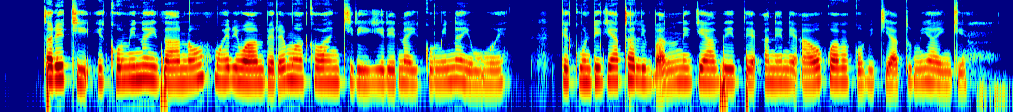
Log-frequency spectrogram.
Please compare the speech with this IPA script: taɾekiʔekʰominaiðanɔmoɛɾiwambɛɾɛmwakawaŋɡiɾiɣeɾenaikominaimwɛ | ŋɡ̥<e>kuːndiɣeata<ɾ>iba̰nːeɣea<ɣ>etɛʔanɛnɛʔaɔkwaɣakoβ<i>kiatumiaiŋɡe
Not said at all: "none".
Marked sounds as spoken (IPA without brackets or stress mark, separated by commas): e, l, ð, i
